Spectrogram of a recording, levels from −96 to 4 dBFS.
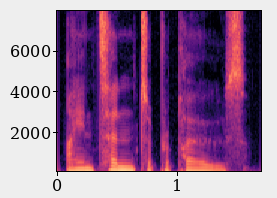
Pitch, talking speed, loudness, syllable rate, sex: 140 Hz, 140 wpm, -17 LUFS, 4.8 syllables/s, male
